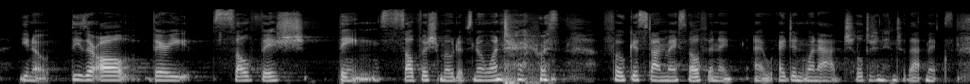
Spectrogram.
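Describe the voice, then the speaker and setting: A woman with an ordinary speaking voice talks at medium pitch and a moderate pace, with fairly even intonation. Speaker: panelist, homeschooling working mom. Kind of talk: panel Q&A.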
